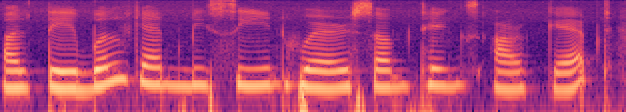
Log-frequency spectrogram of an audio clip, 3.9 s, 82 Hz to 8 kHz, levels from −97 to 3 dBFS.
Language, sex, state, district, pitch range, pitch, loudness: English, female, Assam, Kamrup Metropolitan, 220-250 Hz, 235 Hz, -16 LUFS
